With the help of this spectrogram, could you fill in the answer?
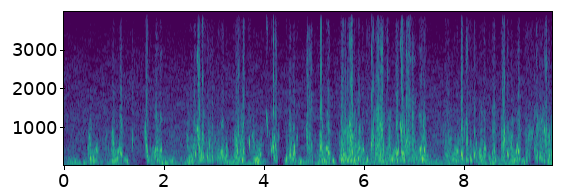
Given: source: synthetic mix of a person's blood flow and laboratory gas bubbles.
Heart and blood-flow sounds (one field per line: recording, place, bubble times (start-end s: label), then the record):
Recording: Doppler ultrasound of blood flow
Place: precordium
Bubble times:
1.34-1.42 s: bubbles
1.58-1.74 s: bubbles
1.80-1.97 s: bubbles
2.63-3.20 s: bubbles
3.36-3.65 s: bubbles
3.67-3.75 s: bubbles
4.03-4.32 s: bubbles
4.43-4.49 s: bubbles
4.64-4.69 s: bubbles
4.83-4.99 s: bubbles
5.06-5.22 s: bubbles
5.48-5.96 s: bubbles
6.04-6.53 s: bubbles
6.64-7.27 s: bubbles
7.61-7.73 s: bubbles
7.90-8.27 s: bubbles
8.33-8.43 s: bubbles
8.47-8.66 s: bubbles
8.73-8.99 s: bubbles
9.21-9.77 s: bubbles
From the record:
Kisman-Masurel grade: 233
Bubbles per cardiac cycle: several, 3 to 8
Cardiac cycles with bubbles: 50 to 99%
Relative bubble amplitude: loud (0.450 to 0.775)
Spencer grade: 3 (all of the cardiac periods contain showers or single bubble signals, but not dominating or overriding the cardiac motion signals)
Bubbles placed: anywhere in the cardiac cycle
